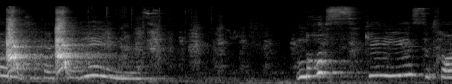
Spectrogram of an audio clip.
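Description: A small dog yips and barks in short bursts at home, mixed with excited talking and exclamations from women nearby; the barks come in quick clusters near the start and again toward the end.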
